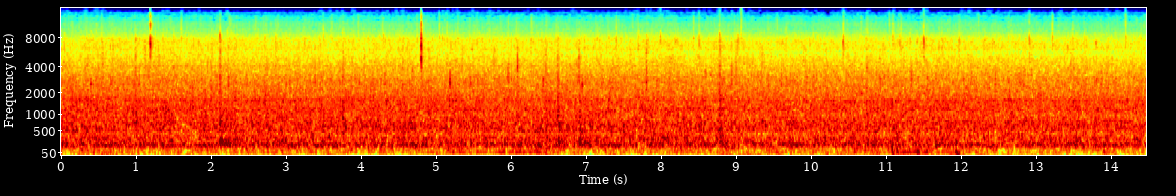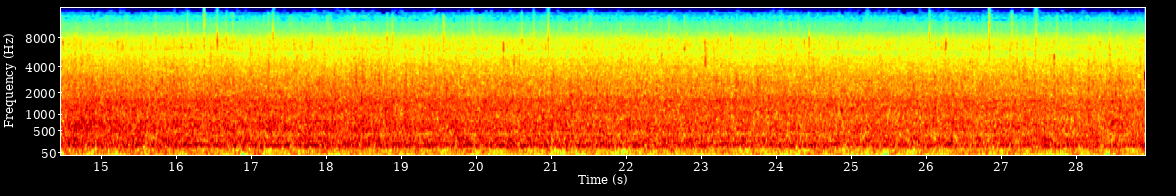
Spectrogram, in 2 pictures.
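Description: Steady rain falling on the street and roofs, with occasional sharp ticks of drops landing close by.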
